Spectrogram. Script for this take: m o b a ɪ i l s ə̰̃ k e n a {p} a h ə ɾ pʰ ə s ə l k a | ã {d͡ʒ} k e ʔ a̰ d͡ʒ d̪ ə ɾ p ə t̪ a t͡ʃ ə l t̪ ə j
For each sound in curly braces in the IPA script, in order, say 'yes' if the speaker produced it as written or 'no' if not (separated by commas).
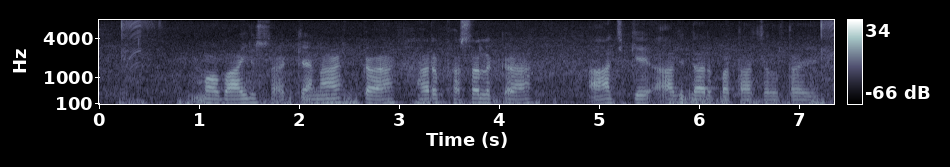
no, yes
